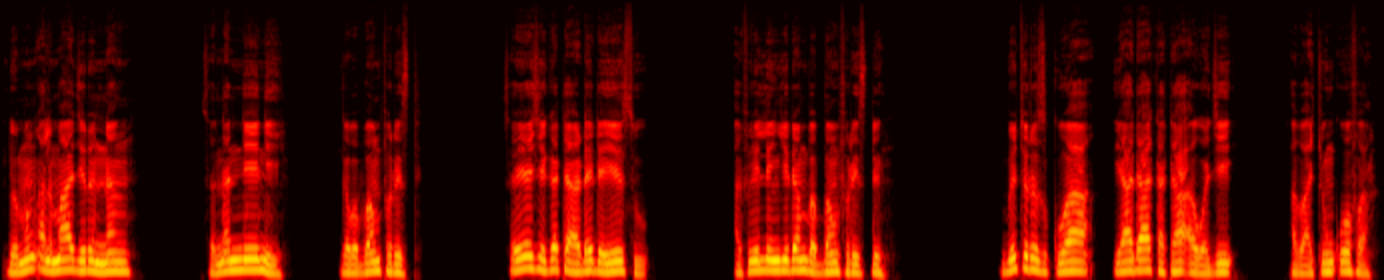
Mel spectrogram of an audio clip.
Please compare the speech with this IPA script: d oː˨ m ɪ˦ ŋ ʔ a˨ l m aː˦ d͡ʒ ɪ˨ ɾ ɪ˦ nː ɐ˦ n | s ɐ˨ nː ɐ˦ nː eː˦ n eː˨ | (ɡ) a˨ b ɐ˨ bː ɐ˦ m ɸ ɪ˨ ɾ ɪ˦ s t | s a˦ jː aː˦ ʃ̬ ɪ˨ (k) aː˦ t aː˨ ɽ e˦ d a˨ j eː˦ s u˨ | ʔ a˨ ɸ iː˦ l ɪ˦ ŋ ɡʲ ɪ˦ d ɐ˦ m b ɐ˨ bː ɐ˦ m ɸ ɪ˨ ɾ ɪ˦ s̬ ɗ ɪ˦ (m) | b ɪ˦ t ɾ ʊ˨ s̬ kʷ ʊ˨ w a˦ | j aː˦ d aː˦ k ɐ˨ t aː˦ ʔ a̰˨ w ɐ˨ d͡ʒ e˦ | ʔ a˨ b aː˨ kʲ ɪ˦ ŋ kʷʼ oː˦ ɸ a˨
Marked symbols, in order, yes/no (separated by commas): yes, no, no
